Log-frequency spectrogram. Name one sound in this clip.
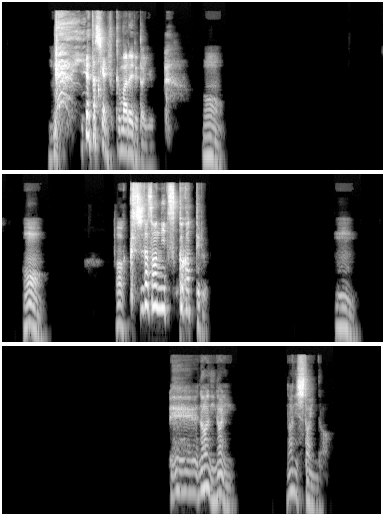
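A man speaks in short bursts with animation, close to a microphone.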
